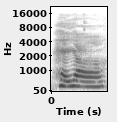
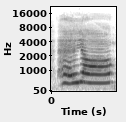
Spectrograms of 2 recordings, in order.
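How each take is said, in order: First: Said in the usual way. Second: High-pitched, drawn-out greeting; TikTok mukbang girl. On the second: Retold or imitated. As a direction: impersonate a mukbang creator's squealed hello. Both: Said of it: "what's that girl name on TikTok".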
